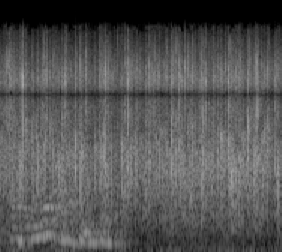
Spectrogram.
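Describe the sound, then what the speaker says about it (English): Audience applause at an honors event for an activist group: a dense, steady wash of clapping that fills the whole stretch at an even level, with crowd voices mixed in. "give yourselves a major round of applause for that"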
